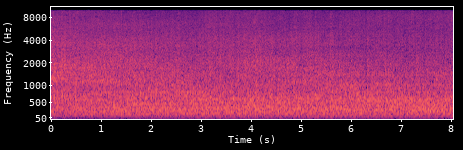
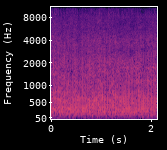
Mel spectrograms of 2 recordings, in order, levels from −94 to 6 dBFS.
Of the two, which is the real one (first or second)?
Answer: first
